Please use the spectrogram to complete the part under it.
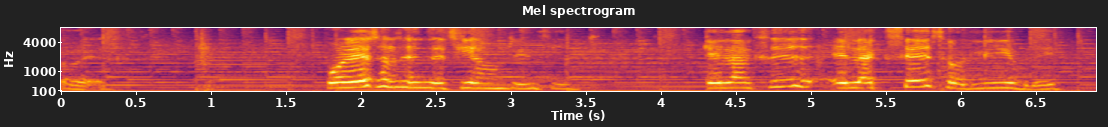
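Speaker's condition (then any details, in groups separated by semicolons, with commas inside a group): Cerebral palsy from birth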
